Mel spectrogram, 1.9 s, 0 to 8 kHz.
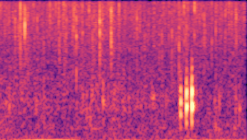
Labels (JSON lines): {"label": "biophony, damselfish", "recorder": "SoundTrap 500"}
